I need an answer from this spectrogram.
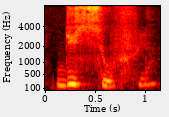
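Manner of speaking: ordinary delivery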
